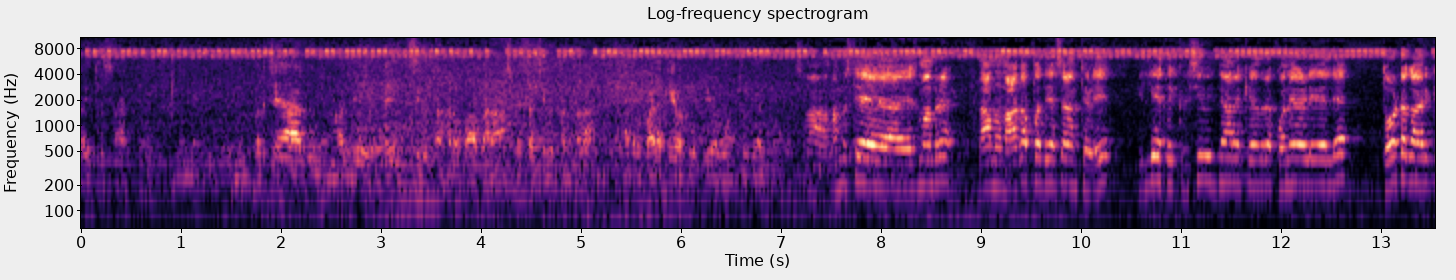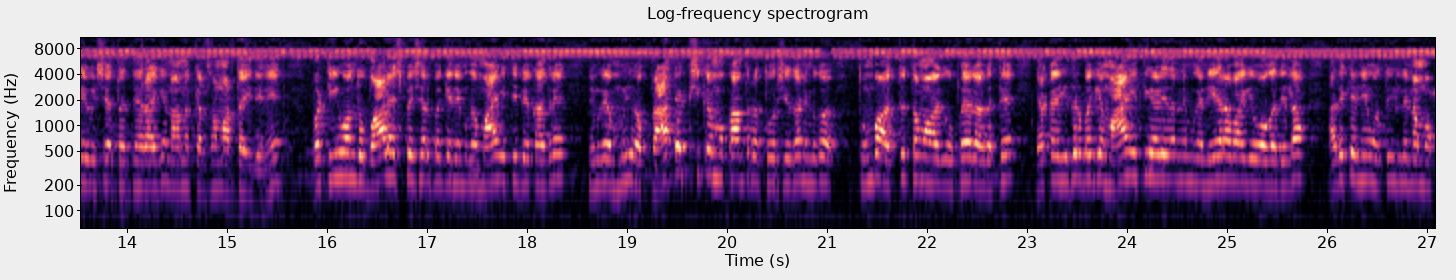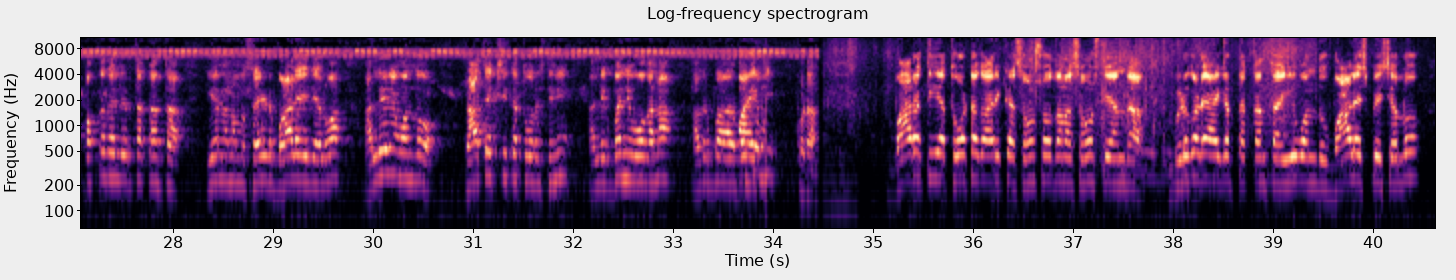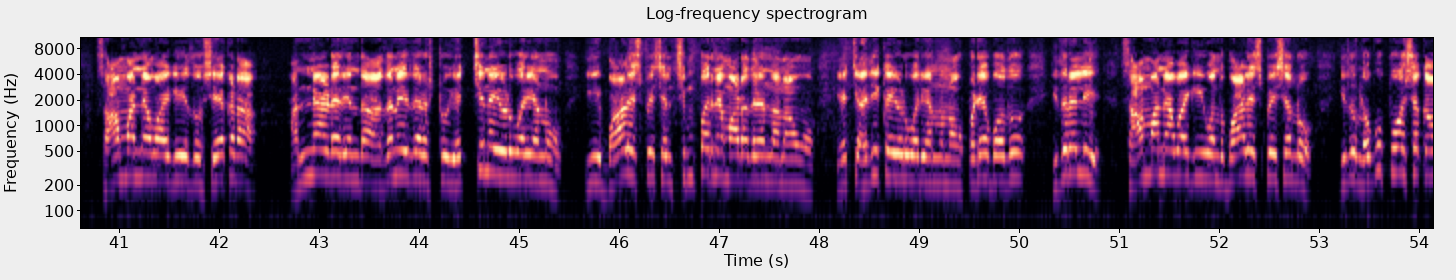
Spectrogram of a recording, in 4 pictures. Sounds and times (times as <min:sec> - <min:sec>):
Speech: 0:00.0 - 0:54.1.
